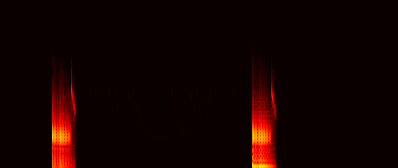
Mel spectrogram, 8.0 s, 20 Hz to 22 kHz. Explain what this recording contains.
Some recordings using my modular synth (with Mungo W0 in the core)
